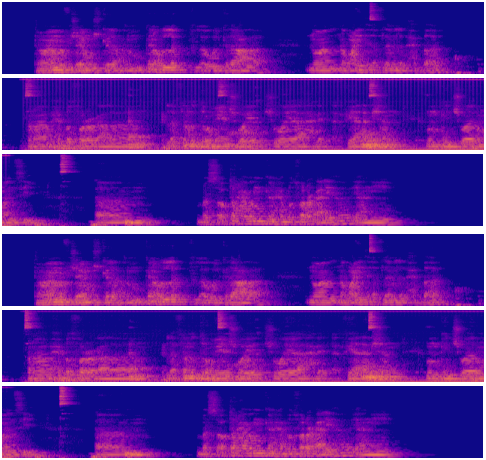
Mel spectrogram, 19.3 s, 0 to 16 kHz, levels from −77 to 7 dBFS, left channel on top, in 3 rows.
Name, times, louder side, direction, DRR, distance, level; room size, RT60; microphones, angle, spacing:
voice 1, 0.4-3.5 4.0-5.9 6.8-13.3 14.1-14.8 15.5-18.0, right 1 dB, 25° right, -4 dB, 0.6 m, -31 dB
sound 1, 4.9-5.0 6.7-7.0 9.3-9.6 11.3-11.6 13.6-13.9, right 3 dB, 80° right, 0.6 m, -33 dB
sound 2, 6.0-6.1 6.4-6.5 7.0-7.4 7.9-9.9 10.4-10.5 10.9-13.0 13.3-13.4 13.6-13.7 14.0-14.1 14.5-14.6, equal, 85° left, 0.8 m, -31 dB
sound 3, 6.7-13.0, left 5 dB, 50° left, 0.3 m, -36 dB
3.1 x 2.1 x 2.4 m, 0.67 s
head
